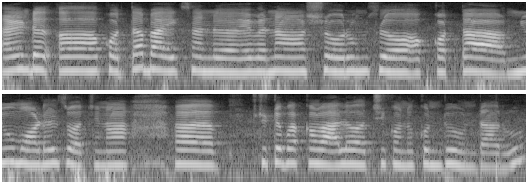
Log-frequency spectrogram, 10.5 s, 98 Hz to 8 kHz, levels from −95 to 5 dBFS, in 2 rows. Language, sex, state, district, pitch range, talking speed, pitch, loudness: Telugu, female, Andhra Pradesh, Anantapur, 240-255 Hz, 105 wpm, 245 Hz, -17 LUFS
